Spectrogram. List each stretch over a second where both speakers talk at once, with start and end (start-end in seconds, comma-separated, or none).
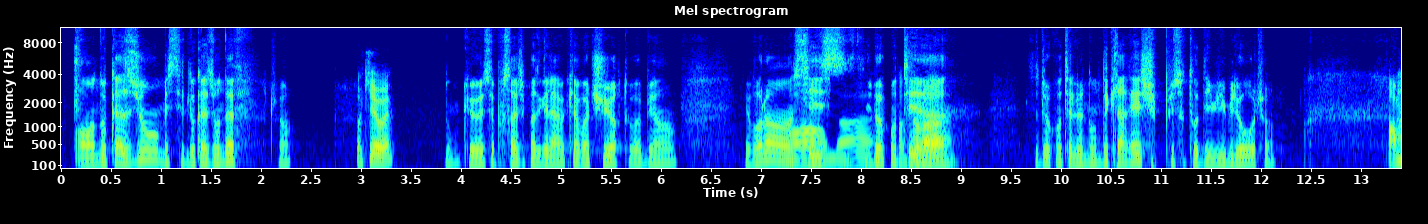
7.2-8.8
